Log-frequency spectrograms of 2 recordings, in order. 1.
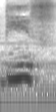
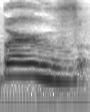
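คำนี้ออกเสียงด้วยเสียงแบบอังกฤษ 2. คำนี้ออกเสียงด้วยเสียงแบบฝรั่งเศส (1) "พอออกเสียงง่ายหน่อย" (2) "ออกเสียงขึ้นๆเงี้ยมันฝรั่งเศส"

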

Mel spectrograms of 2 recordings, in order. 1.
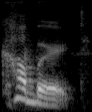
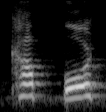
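Tek, kaynaşmış bir kelime gibi okunuyor. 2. İki birleşik kelime gibi okunuyor. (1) "ama telaffuz bambaşka" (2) "Cupboard diyesimiz geliyor çünkü birleşik isimmiş gibi"

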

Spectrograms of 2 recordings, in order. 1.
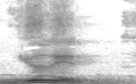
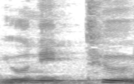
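이 단어는 t 소리로 끝납니다. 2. 이 단어는 t 뒤에 모음이 붙어서 끝납니다. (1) "얘는 발음이 뭐야? 유닛" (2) "유니트 이렇게 발음하는 사람 없어"

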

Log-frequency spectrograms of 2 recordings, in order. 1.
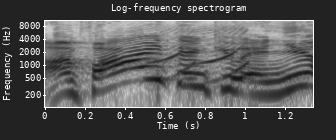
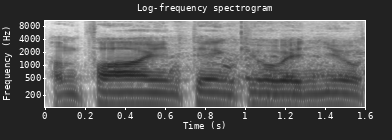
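목소리가 올라가고 생기 있어요. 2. 목소리가 평평하고 낮아요. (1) "톤을 올리셔야 돼요" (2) "다들 그러잖아요"

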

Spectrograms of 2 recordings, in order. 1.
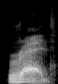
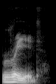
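Голосний короткий, як у bed. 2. Голосний довгий, як у need. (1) "Читав в минулому, як буде? Read" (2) "читати – read"

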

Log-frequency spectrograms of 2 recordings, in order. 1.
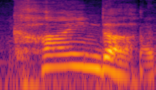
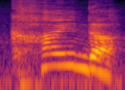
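単語は速く言い、つなげて言います。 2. 単語は速く言い、つなげて言います。

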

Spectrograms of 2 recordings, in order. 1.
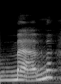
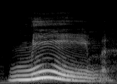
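Słowo wymawia się na sposób spolszczony. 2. Słowo wymawia się na sposób angielski. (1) "Spolszczyłam je sobie jako mem" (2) "ale mówimy meme"

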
